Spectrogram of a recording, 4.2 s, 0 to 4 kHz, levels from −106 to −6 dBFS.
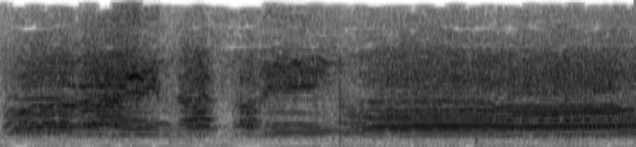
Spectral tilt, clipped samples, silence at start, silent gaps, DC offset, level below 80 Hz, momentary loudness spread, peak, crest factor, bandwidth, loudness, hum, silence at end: -4.5 dB/octave; under 0.1%; 0 s; none; under 0.1%; -58 dBFS; 7 LU; 0 dBFS; 14 dB; 4 kHz; -14 LUFS; none; 0 s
